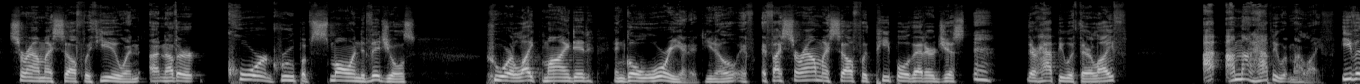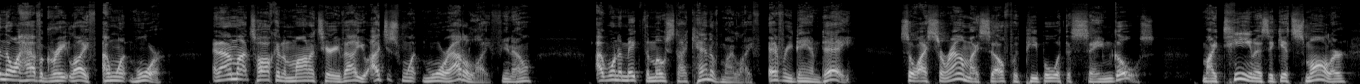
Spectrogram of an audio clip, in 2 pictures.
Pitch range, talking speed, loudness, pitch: 140-185 Hz, 215 wpm, -22 LUFS, 160 Hz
